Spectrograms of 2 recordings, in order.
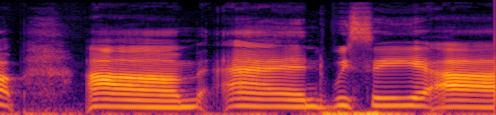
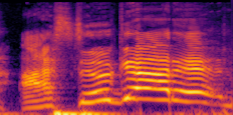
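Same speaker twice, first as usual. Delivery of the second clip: high, louder triumphant boast; gloating win; 8 semitones higher, 9 dB louder than usual. Retold or imitated. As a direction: crow about the win. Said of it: "And he's like".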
